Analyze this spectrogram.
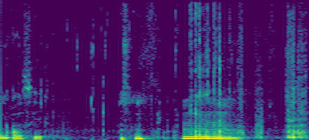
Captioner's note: laughs quietly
